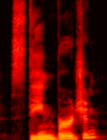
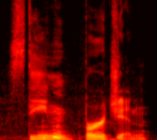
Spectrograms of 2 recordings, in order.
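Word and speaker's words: Steenburgen: We have Mary Steinberg. I I have pronounced her name wrong forever. I had to look it up. Steen Burgon. Crazy.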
